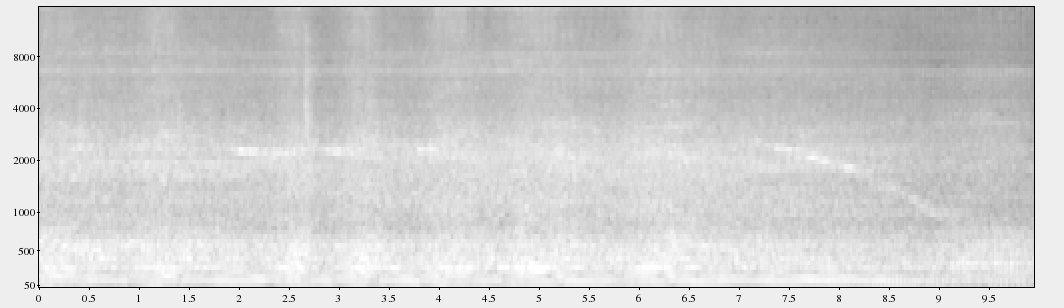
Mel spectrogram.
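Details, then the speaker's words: Honda Click scooter after repairing mixed oil and coolant and refilling with new oil: even idle, clean pickup on a blip, no knocking, earlier noise gone; slight valve tick from clearance; running normally. "Okay, yan mga sir, maandar na oh. Wala na yung maingay."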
